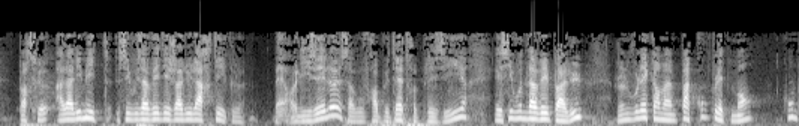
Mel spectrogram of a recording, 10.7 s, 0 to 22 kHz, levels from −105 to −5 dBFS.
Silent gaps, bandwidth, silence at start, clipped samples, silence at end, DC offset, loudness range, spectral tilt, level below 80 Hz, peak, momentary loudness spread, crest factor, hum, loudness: none; 8.8 kHz; 0.25 s; under 0.1%; 0 s; under 0.1%; 4 LU; -6 dB/octave; -40 dBFS; 0 dBFS; 12 LU; 16 dB; none; -16 LUFS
